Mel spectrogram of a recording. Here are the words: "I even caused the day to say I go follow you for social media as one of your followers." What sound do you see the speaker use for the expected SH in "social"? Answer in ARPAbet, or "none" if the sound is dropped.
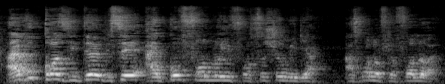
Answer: SH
